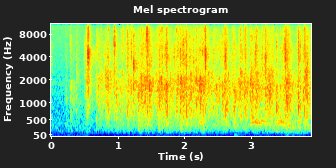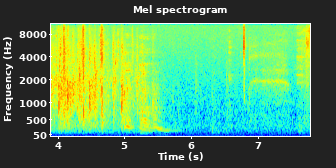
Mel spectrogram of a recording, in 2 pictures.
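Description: Audience applause at a chamber of commerce economic forecast event, a steady roomful of clapping that fades out around the five-second mark, leaving a quieter room with a few scattered claps.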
